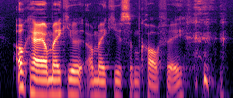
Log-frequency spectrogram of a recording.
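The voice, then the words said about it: Poorly done put-on accent. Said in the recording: “sorry for this horrible accent.”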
